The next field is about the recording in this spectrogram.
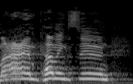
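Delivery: leaning-in, high-pitched scream. Recounting a man with a microphone leaning toward the front row, retelling a scream. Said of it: "leaning over to scream".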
